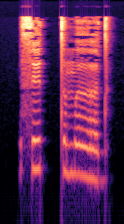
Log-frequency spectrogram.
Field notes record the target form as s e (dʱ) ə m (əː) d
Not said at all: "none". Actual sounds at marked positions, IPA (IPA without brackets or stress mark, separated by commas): tː, əː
